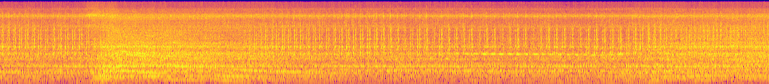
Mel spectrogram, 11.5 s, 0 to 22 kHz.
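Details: 1995 Lincoln Mark VIII LSC, Ford 4.6 DOHC V8 at steady idle: fast, light tapping about three times a second; owner unsure whether it is lash adjuster tapping or a piston slap/rod knock.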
